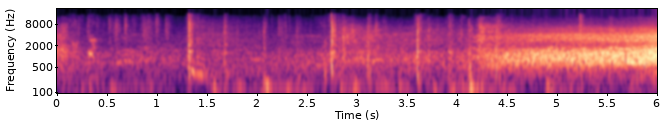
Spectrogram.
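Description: Badminton play in an arena: a few sharp cracks of rackets striking the shuttlecock, over light thuds of footwork on the court. From about four seconds in, the crowd's noise swells steadily.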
